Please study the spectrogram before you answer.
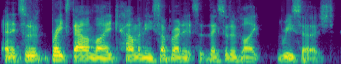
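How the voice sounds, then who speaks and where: An English man with a croaky voice, talking in a casual group voice chat as a Reddit moderator and stumbling over restarts. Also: on the high side, sing-song, a little hiss or hum. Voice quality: croaky, gravelly voice. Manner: halting, restarts often.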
